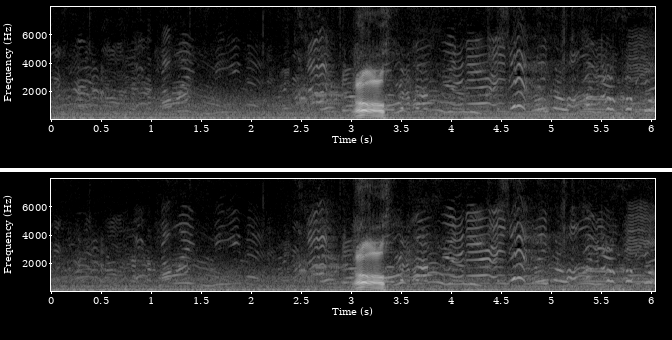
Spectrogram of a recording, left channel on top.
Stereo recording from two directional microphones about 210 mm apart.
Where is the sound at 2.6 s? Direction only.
Centre (ahead or behind).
